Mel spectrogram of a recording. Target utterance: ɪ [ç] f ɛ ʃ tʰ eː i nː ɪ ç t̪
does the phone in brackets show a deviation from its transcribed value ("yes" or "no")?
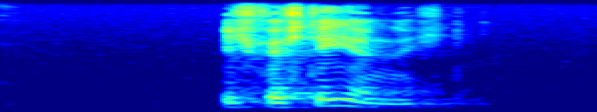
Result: no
